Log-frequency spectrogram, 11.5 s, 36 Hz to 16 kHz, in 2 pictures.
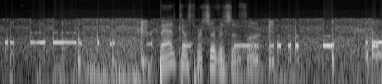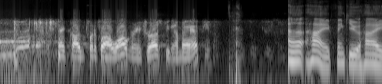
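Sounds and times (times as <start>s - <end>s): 
short telephone beeps down a phone line: 0.1s - 2.4s, 3.5s - 6.5s
speech: 2.4s - 4.2s, 6.6s - 9.0s, 10.0s - 11.4s.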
